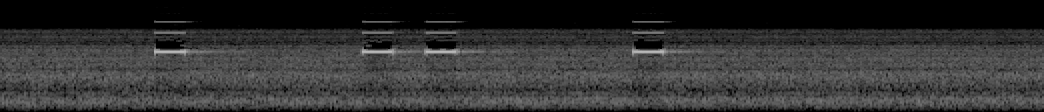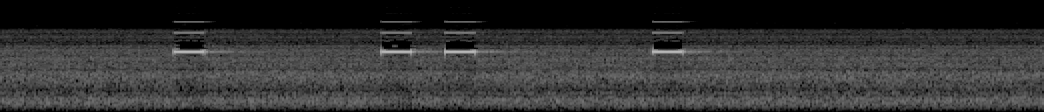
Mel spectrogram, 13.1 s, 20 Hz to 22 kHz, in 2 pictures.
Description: Beep code, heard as a piezo beeper, played twice, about 3300 Hz, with room echo. 1-2-1. In Phoenix BIOS tables: interval timer failure.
